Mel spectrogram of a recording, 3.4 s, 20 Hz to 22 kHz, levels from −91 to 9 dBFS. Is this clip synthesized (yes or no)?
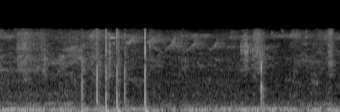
yes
